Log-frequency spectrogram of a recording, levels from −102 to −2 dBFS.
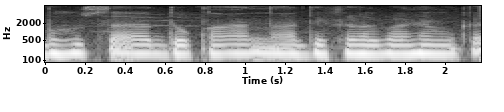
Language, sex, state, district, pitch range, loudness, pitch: Bhojpuri, female, Uttar Pradesh, Ghazipur, 170-175 Hz, -14 LUFS, 175 Hz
